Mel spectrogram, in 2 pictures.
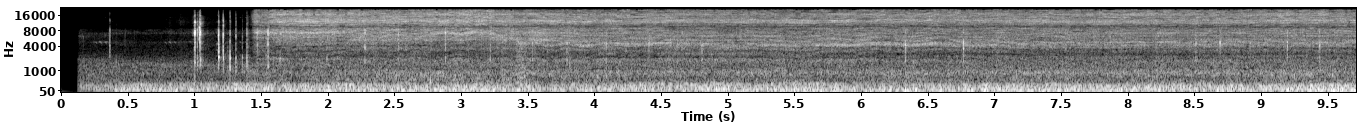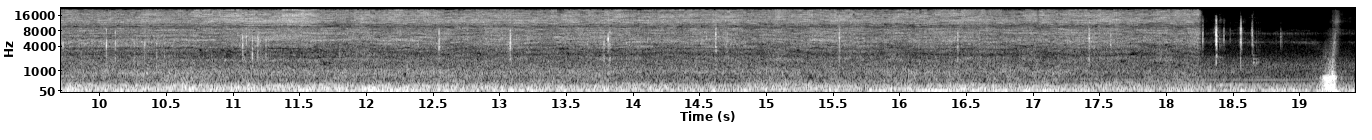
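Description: Continuous close spray-paint hiss while an aerosol coat goes onto a 2014 Cadillac ATS brake rotor, steady for nearly twenty seconds with brief pauses at the start and end.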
